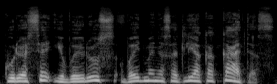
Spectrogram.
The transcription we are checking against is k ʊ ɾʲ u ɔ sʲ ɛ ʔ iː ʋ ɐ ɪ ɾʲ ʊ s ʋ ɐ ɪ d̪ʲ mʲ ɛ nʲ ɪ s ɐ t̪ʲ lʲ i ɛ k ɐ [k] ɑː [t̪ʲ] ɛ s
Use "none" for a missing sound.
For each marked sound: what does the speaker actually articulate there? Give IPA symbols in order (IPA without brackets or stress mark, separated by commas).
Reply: k, t̪ʲ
